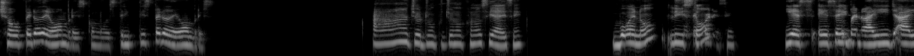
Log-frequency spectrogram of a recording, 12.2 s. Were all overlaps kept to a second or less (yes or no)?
yes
